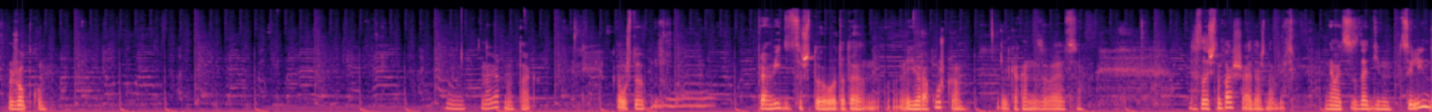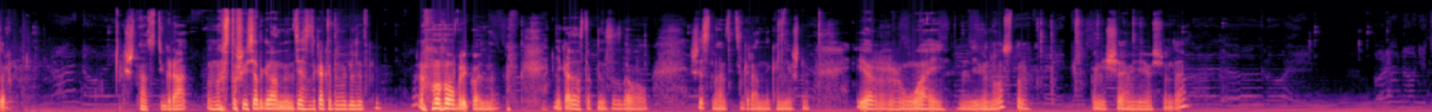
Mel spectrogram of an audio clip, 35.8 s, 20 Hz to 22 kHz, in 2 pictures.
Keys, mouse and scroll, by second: 0.8 g, 3.4-5.0 middle drag, 5.0 Tab, 5.3 Tab, 5.5-7.4 middle drag, 7.4 click, 7.6 KP_3, 8.8 shift+middle drag, 9.0-10.8 scroll up 1, 11.4 scroll down 1, 11.6-15.5 middle drag, 15.5 KP_3, 19.1-21.6 drag, 21.9-22.3 scroll up 1, 22.3 z, 22.6-23.6 shift+middle drag, 23.6 scroll up 2, 23.9-24.4 middle drag, 24.4 scroll down 3, 24.6 KP_1, 26.3-27.9 drag, 27.9-28.3 shift+middle drag, 28.3 r, 34.8 click, 35.5 Tab.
